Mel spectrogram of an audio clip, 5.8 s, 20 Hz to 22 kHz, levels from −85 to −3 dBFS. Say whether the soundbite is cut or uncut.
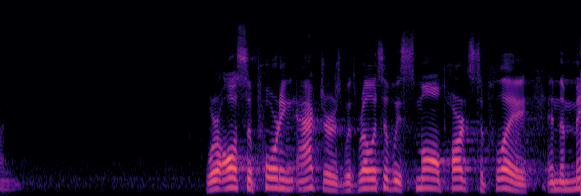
uncut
